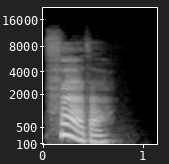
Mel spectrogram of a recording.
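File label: "further", British English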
